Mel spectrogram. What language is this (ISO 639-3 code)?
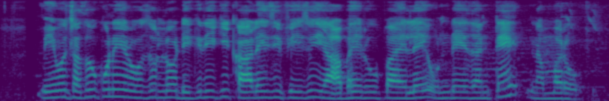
tel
